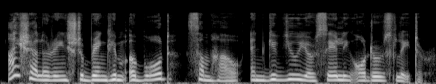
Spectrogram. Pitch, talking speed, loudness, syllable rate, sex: 200 Hz, 205 wpm, -17 LUFS, 5.8 syllables/s, female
